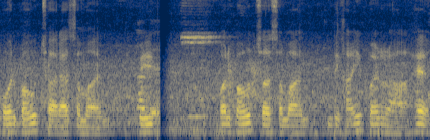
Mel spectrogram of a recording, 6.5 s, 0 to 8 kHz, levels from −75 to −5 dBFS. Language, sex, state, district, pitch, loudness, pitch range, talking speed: Hindi, male, Haryana, Charkhi Dadri, 105 Hz, -19 LUFS, 100-115 Hz, 110 wpm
